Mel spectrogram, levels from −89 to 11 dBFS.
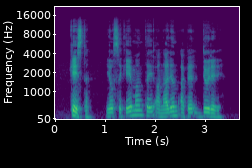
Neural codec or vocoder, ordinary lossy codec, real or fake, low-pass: none; Opus, 64 kbps; real; 14.4 kHz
